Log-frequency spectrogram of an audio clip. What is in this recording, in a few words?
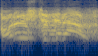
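aircraft damaged, mood low, Turkish; War Thunder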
